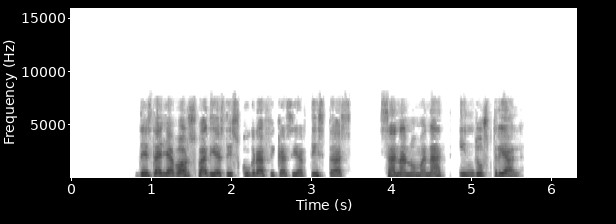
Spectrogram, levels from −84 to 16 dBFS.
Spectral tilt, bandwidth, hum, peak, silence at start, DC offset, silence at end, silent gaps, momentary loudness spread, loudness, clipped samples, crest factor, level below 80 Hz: -4.5 dB/octave; 7.8 kHz; none; -2 dBFS; 0.85 s; under 0.1%; 0.7 s; 3.50-3.86 s, 4.68-4.85 s; 7 LU; -18 LUFS; under 0.1%; 18 dB; -62 dBFS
